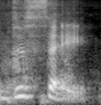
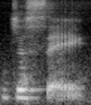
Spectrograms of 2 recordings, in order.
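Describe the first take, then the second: First: Said in the usual way. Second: Whispered to herself. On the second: Real, not acted. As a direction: breathe it out as a private nudge. Repeats it to herself.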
